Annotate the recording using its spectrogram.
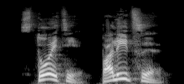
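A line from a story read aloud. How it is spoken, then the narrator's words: Shout. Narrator (Russian): крикнул он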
